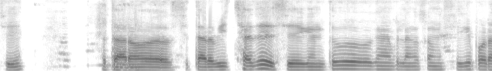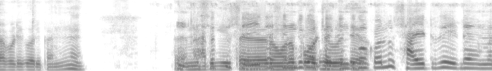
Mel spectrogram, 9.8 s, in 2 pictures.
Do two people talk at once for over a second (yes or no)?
yes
